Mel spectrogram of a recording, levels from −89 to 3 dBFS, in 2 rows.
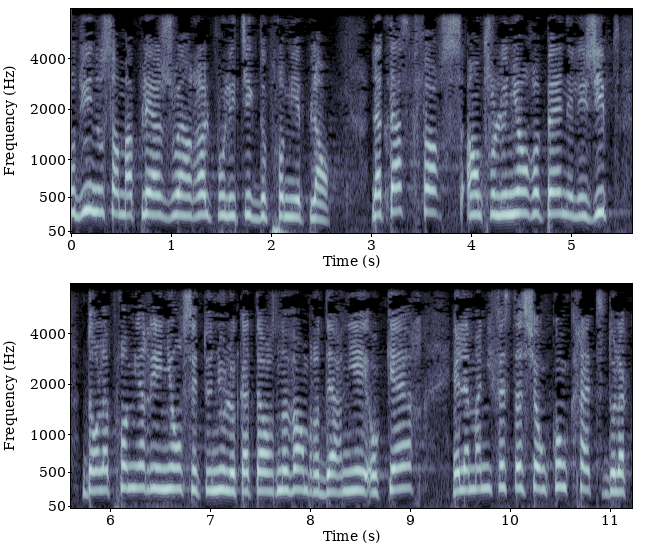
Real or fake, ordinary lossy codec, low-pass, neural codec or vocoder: real; none; 7.2 kHz; none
